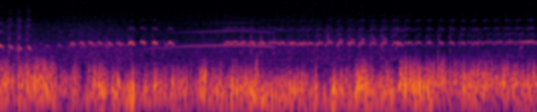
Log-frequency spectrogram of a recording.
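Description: A whimbrel gives its rapid rippling titter, a long run of quick, even whistled notes at a steady mid-high pitch, over a constant low rumble of wind or distant traffic.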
